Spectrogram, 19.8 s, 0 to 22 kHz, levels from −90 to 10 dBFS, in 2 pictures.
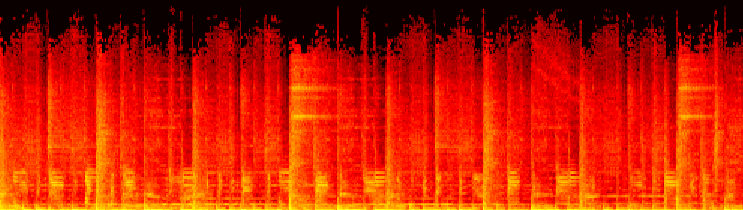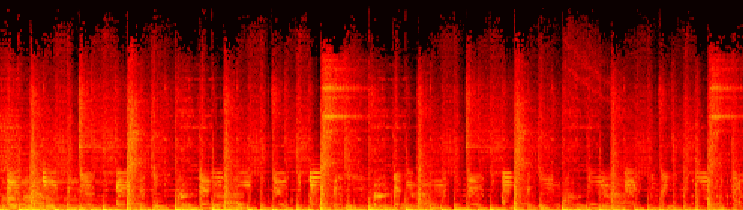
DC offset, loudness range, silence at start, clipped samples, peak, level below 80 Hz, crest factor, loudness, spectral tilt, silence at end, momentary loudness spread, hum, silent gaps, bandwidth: under 0.1%; 8 LU; 0 s; under 0.1%; -4 dBFS; -24 dBFS; 18 dB; -22 LUFS; -4 dB/octave; 0 s; 9 LU; none; none; 18.5 kHz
